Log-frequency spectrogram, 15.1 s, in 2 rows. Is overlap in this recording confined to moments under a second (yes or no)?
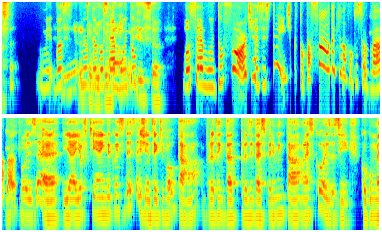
no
